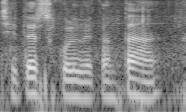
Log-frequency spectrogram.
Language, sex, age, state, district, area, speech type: Kannada, male, 18-30, Karnataka, Dharwad, rural, spontaneous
